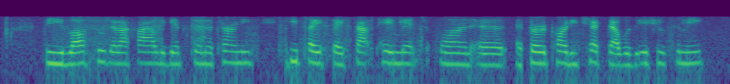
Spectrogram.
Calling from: Cleveland, Ohio, United States; I'm calling from Cleveland.

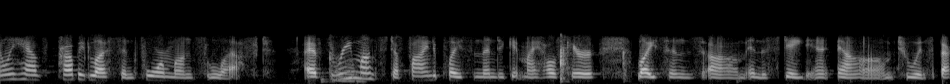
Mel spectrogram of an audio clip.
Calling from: Florida, United States

